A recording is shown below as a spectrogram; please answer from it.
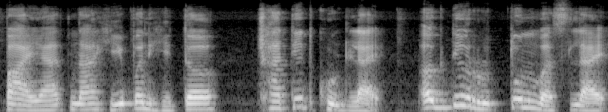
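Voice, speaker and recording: A narrator voicing a shy young village woman speaking softly in rural dialect. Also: lowish voice, animated, a little slow. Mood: bashful.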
